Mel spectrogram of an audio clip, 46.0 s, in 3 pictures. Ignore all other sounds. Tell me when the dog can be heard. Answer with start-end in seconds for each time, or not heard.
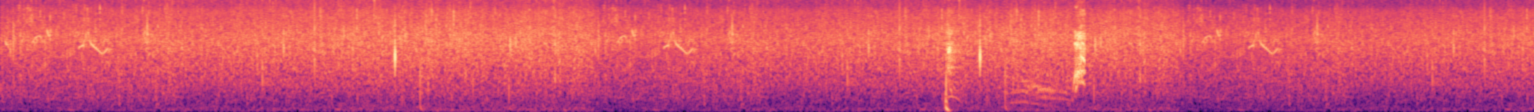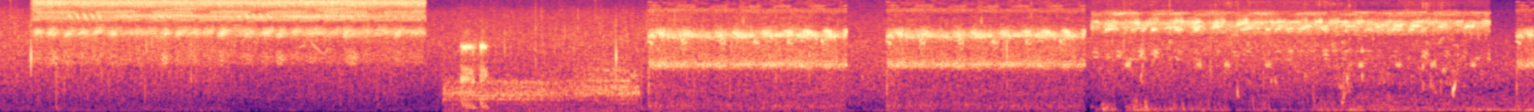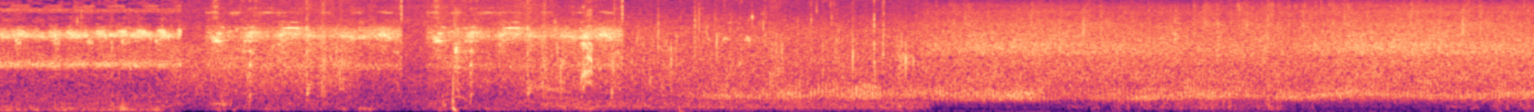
9.4-10.8, 35.1-36.6.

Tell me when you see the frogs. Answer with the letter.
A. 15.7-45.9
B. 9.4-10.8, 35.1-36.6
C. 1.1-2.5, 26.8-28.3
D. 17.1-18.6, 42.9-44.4
A.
